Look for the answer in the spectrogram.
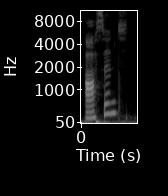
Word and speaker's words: OSINT: And it's pronounced OSINT. – I say OSINT, but I don't know. – Okay. – I say OSINT too.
